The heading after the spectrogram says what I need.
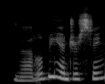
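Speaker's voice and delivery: plain reading voice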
